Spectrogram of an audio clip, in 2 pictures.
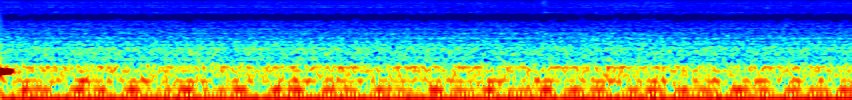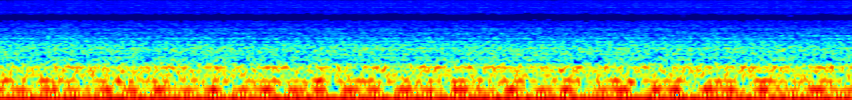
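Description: Steady low mechanical hum with no change: constant background noise from something running in the room.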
